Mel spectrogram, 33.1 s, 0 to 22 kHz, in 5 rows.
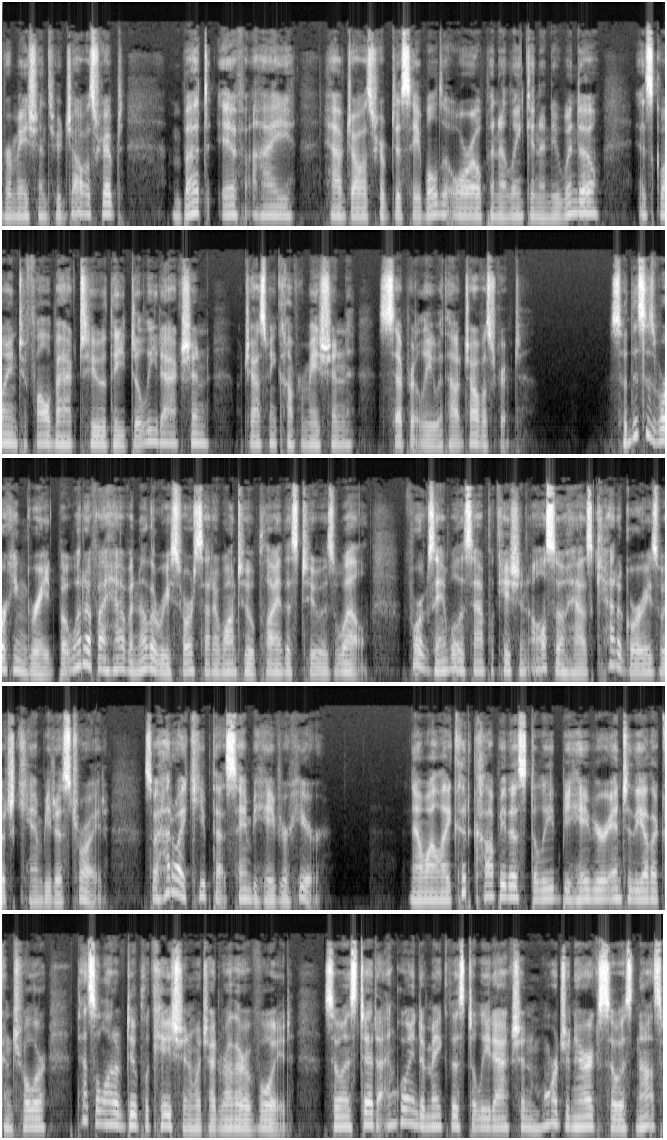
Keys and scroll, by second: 11.8 super+w.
